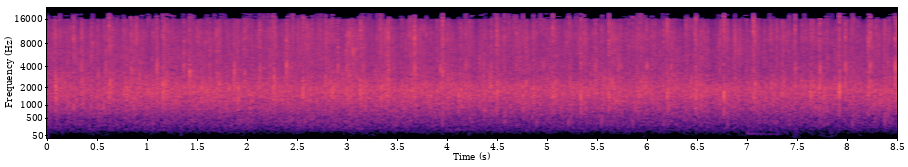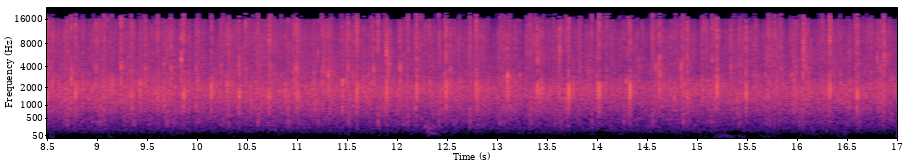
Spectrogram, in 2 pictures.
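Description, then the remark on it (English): A crowd applauds steadily for about seventeen seconds to cheer on award recipients as they come up, a dense, even wash of many hands clapping with a few scattered cheers mixed in and no talking. “But would you all come up, and can we just cheer them on?”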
